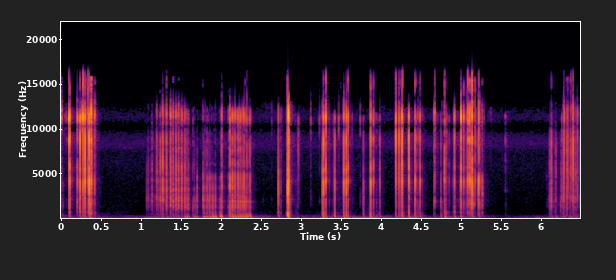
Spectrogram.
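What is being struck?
Rhinestone-covered plastic phone case.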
